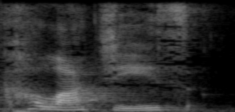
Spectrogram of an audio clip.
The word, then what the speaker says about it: kolaches: Pronounced kolaches.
